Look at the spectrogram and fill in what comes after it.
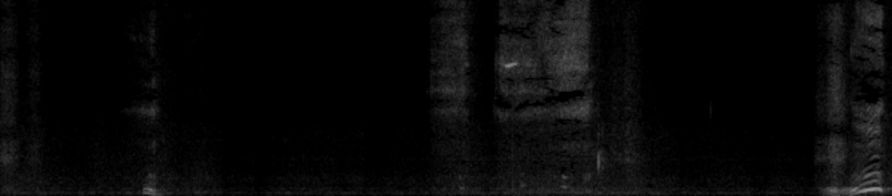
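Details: A colt calls after hearing noises outside: breathy snorting sounds in the middle, then a loud wavering cry that rises and falls with strong harmonics at the end, with soft human speech nearby.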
